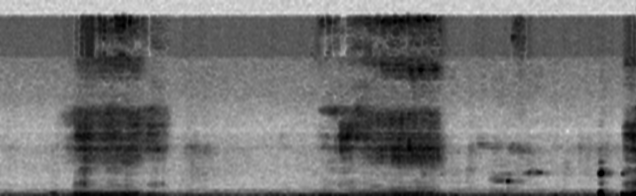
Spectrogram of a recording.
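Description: Sleeping Bluetick Coonhound puppies snore in low, rumbling, rhythmic breaths.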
